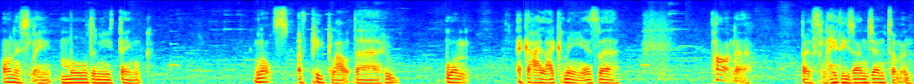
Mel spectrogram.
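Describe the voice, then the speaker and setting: A man's voice: sits low, fairly even intonation, slow, vocal fry, long pauses, slight background noise, exaggerated voice. A man playing a friendly, easily flustered young guy in a conversational ASMR boyfriend roleplay, with a hesitant, rambling, self-effacing way of talking. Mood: shy, candid.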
